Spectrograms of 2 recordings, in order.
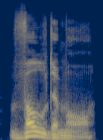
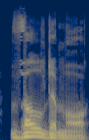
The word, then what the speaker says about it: Voldemort: is usually silent so the name should be pronounced anounced as Voldemort which literally translates to flight from Death however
